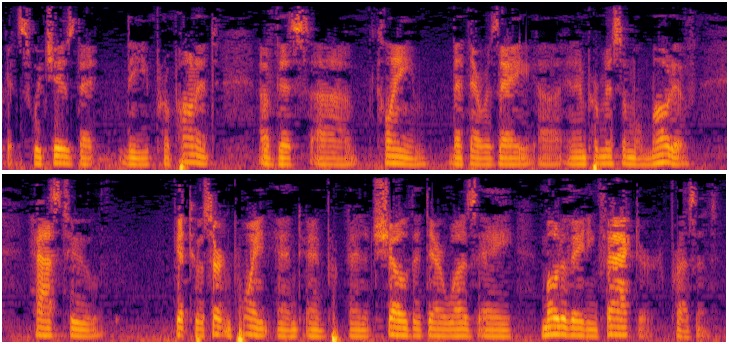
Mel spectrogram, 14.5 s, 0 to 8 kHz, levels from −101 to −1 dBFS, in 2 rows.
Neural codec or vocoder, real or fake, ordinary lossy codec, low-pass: none; real; AAC, 48 kbps; 7.2 kHz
